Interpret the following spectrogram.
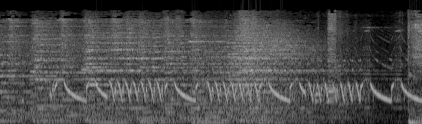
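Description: Emergency-vehicle electronic siren sounding from about half a second in, its pitch sweeping up and down, switching between slower wail sweeps and a fast yelp.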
